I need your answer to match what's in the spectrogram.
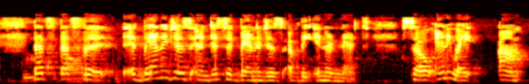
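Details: Adult speaker; conversational speech.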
